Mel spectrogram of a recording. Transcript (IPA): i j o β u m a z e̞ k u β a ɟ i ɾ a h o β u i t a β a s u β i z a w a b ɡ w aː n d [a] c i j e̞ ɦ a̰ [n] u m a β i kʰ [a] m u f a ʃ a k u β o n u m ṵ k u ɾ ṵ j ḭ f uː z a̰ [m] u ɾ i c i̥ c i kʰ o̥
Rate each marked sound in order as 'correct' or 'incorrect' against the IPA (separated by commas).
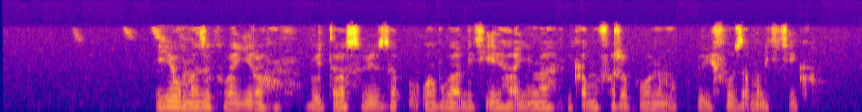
incorrect, incorrect, correct, correct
